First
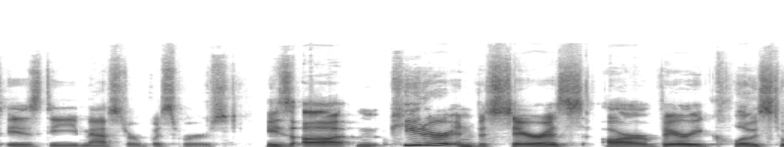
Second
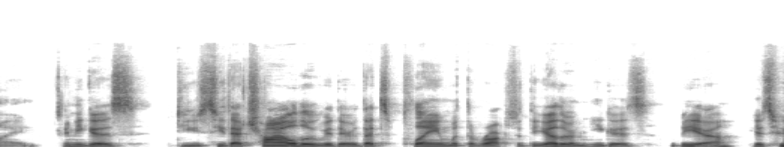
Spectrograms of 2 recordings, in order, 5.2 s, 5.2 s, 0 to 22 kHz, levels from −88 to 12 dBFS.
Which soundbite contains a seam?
first; 1 cut; at 2.6 s

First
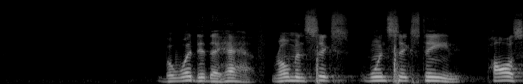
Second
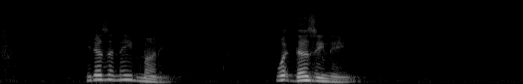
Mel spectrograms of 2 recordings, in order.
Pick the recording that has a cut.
first; 1 cut; at 2.6 s

